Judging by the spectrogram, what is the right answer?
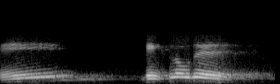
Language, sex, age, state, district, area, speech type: Bodo, male, 45-60, Assam, Chirang, rural, conversation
